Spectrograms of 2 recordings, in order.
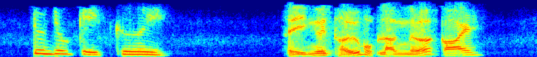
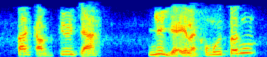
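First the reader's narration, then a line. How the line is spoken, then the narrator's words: Shocked and angry. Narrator (Vietnamese): Diệu Phong Sứ cả kinh, y giận dữ nói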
